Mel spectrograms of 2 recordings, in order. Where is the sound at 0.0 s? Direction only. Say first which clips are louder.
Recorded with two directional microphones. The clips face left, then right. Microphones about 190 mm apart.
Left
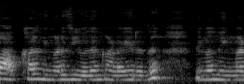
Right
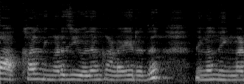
Even; 15° right (ahead or behind).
